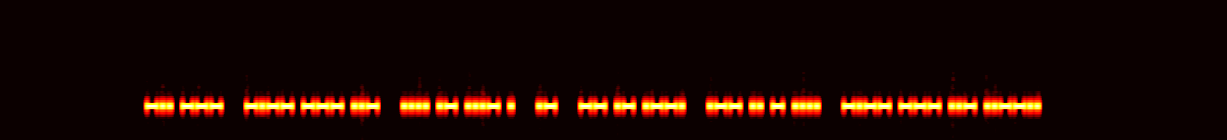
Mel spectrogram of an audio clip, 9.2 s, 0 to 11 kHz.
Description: Morse code, heard as a keyed tone, about 46 wpm, 700 Hz. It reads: DO YOU HAVE A MAP WITH YOU?
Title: Sentences from Top 1000 Words - Review Part 2 - 45wpm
